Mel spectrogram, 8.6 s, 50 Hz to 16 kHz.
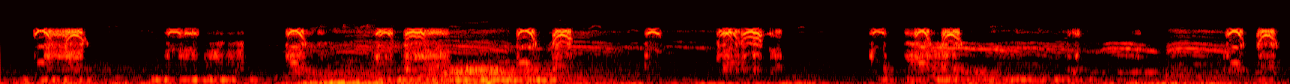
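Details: Chestnut-backed chickadee young, 13 days old, in a nest box on the SF Bay south peninsula, 30 May 2023. Buzzy chattering bursts come in clusters, mixed with low rumbling thumps and rustling inside the box.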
